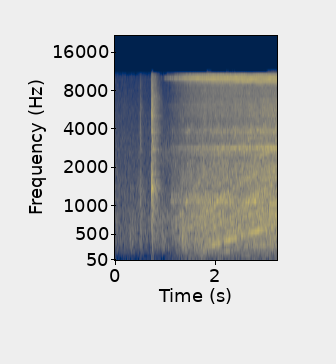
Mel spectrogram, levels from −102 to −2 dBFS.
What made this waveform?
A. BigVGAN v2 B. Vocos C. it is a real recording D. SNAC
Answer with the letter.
C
